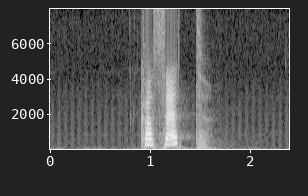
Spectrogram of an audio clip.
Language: Norwegian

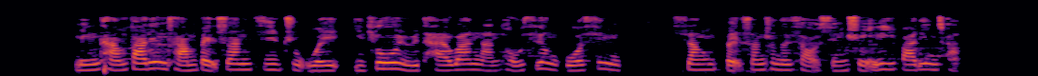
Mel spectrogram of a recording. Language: Chinese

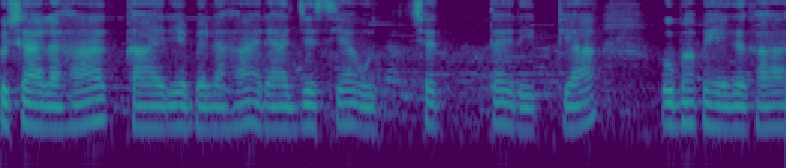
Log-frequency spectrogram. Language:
Sanskrit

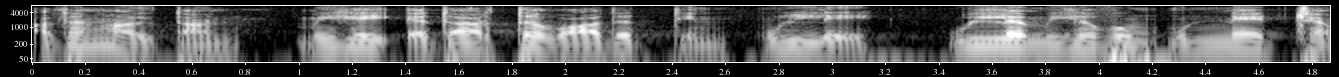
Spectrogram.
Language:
Tamil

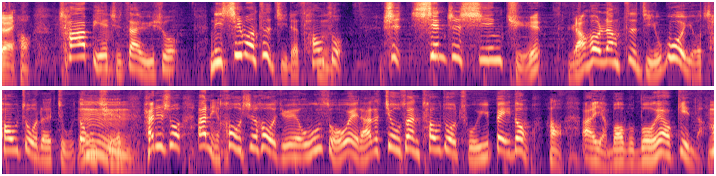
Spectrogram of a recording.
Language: Chinese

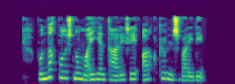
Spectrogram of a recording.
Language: Uyghur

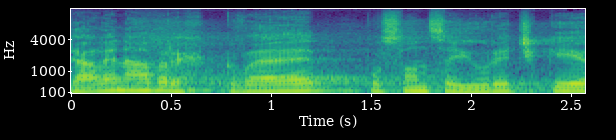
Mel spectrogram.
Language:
Czech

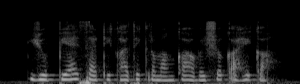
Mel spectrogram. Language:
Marathi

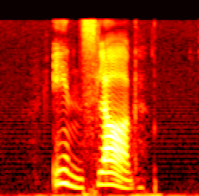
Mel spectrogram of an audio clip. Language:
Swedish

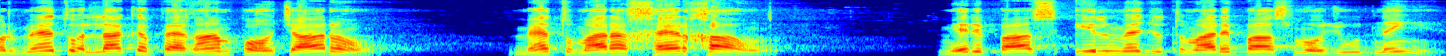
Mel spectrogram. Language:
Urdu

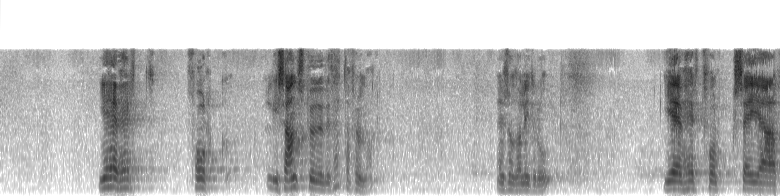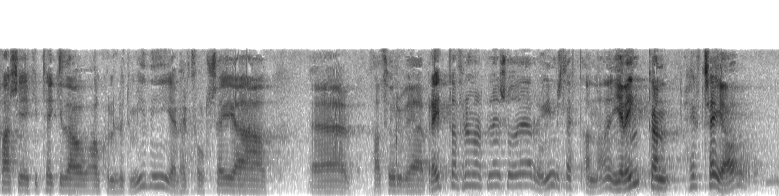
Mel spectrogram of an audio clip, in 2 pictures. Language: Icelandic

